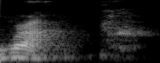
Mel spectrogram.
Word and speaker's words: wrap: look at silent W if you have an R following a w you can assume that the W is silent like this word wrap so we're not saying W wrap we're saying wrap same here reath so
